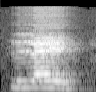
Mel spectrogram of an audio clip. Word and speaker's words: Lê: Trần, Trần, and next is Lê, Lê, Lê, Lê.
